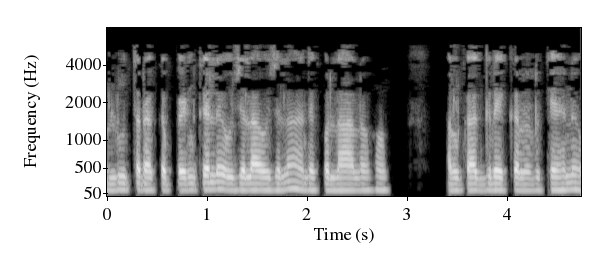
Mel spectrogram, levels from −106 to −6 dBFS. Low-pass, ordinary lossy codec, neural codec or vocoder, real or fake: 7.2 kHz; MP3, 24 kbps; none; real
